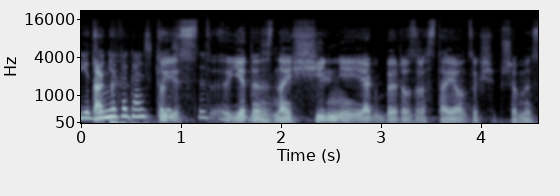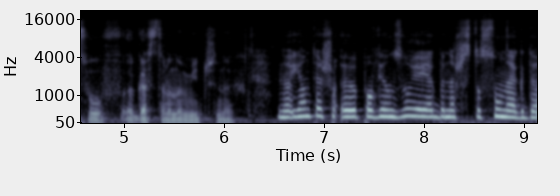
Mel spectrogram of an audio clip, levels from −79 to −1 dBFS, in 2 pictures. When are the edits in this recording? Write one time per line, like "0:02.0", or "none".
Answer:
none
